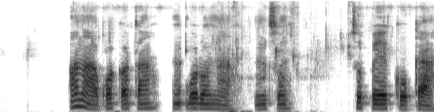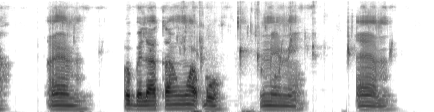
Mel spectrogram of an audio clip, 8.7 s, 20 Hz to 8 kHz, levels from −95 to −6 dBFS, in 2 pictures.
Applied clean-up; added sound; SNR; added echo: neural separator model SepFormer DNS4.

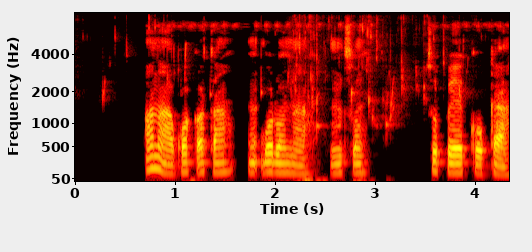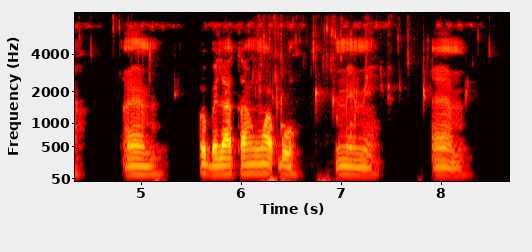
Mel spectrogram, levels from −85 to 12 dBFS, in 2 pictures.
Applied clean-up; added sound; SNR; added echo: none; Raindrop / Drip; 19 dB; none.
